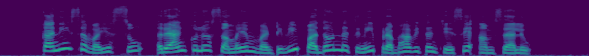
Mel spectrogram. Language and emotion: Telugu, neutral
